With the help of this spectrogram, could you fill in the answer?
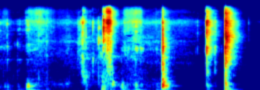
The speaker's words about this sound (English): I'm going to crack a beer.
